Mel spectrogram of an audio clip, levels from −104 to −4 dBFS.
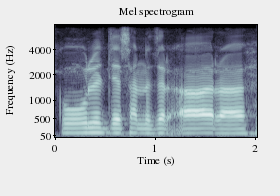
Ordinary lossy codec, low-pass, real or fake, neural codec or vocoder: none; 7.2 kHz; real; none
